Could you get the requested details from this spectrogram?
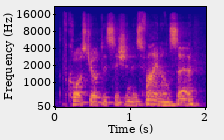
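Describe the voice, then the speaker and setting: A man voicing a prim, dutiful male android butler with a too smooth, polished, formal and precise manner. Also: medium pitch, fairly even intonation, a little fast. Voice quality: formal, precise, unflappable delivery. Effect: none; too smooth, polished android manner. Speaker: robot valet. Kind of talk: comedic audio drama. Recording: roomy echo, loud crowd noise behind.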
